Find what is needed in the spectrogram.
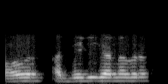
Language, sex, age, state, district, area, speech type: Punjabi, male, 18-30, Punjab, Fatehgarh Sahib, rural, conversation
